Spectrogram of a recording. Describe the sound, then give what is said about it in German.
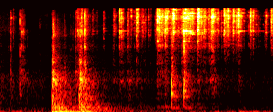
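Keys jangling and turning in the metal door locks of a prison in northern Germany. A few sharp metallic clanks and rattles land in uneven bursts, the first one loudest, with bright chinking in between. “Viele abgeschlossene Türen und vergitterte Fenster. Und manchmal Schlüssel, die sich im Schloss drehen.”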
